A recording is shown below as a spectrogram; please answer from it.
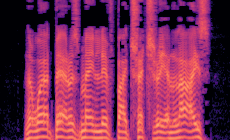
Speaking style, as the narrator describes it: snarled Abaddon

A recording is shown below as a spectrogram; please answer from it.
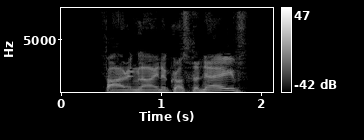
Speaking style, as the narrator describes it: shouted Tarvitz at the top of his voice

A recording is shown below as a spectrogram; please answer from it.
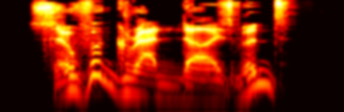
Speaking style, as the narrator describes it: laughed Torgadon

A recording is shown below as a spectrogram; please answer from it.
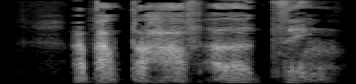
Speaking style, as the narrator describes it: hissed Cruz, quietly so that none of the deck crew could hear

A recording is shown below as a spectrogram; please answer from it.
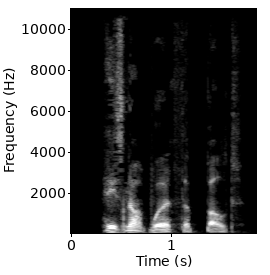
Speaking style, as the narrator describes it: muttered Aximand

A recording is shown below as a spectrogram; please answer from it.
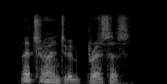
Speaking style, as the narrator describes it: Axemand murmured to his brothers

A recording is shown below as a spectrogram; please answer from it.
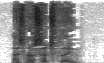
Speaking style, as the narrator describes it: said Axeman gruffly

